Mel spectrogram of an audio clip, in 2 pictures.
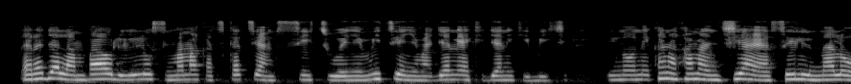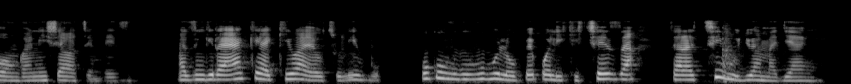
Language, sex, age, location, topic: Swahili, female, 18-24, Mombasa, agriculture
